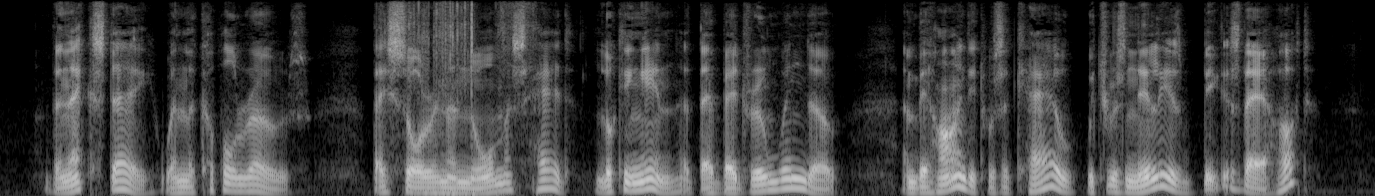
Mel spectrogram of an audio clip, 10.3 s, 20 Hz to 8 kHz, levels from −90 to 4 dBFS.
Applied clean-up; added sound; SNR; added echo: none; Scissors; 15 dB; none.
